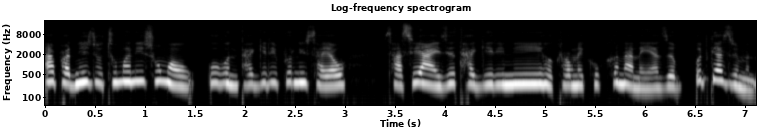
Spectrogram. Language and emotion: Bodo, disgusted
